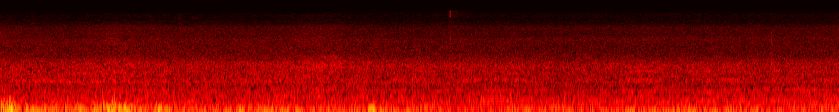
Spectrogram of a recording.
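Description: Steady background noise like a fan's hum, with no distinct event standing out.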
